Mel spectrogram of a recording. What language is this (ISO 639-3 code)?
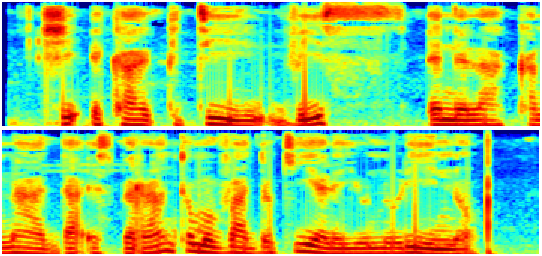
epo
